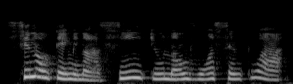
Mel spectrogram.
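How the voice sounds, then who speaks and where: Brisk woman teacher, dull muffled recording. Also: high voice, warm tone. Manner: didactic, repeats key points and asks rhetorical questions; brisk and urging, pushes the viewer to move on. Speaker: Portuguese grammar teacher. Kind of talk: online exam-prep grammar lesson.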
